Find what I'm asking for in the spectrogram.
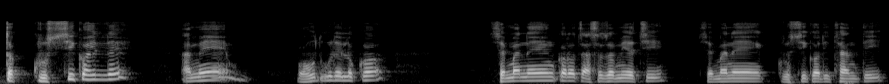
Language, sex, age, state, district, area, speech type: Odia, male, 45-60, Odisha, Cuttack, urban, spontaneous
